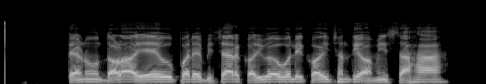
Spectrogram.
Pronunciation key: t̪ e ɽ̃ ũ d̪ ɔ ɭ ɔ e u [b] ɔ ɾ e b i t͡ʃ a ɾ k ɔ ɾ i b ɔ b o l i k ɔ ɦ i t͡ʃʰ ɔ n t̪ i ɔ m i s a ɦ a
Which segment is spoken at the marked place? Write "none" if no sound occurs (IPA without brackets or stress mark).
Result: p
